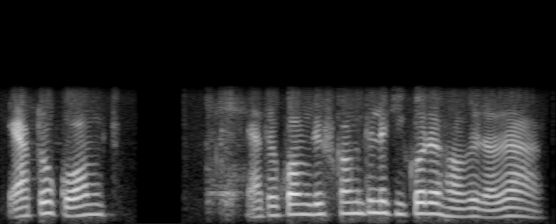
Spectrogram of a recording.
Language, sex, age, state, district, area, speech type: Bengali, male, 18-30, West Bengal, Bankura, rural, conversation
